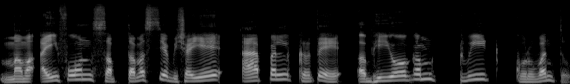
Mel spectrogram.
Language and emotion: Sanskrit, neutral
